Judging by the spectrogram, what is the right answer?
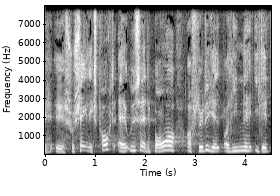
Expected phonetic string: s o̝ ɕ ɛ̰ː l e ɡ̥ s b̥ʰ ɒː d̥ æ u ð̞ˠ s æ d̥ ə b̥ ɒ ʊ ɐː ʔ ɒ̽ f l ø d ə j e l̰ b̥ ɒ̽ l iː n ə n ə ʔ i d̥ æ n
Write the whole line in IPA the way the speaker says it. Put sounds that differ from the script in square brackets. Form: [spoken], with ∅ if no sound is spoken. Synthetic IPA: s o̝ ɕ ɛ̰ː l e ɡ̥ s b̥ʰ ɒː d̥ æ u ð̞ˠ s æ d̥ ə b̥ ɒ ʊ ɐː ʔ ɒ̽ f l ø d ə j e l̰ b̥ ɒ̽ l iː n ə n ə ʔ i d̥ [e] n

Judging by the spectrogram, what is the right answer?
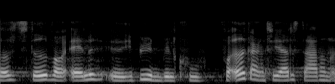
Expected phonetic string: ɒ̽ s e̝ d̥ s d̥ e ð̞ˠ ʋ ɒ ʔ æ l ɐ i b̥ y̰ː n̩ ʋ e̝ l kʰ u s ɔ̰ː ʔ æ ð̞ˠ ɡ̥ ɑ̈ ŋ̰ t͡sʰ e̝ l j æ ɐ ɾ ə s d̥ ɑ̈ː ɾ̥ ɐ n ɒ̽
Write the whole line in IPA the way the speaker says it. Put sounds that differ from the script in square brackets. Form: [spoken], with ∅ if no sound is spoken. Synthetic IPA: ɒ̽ s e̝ d̥ s d̥ e ð̞ˠ ʋ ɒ ʔ æ l [ə] i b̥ y̰ː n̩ ʋ e̝ l kʰ u [f] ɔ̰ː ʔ æ ð̞ˠ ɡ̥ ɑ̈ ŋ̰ t͡sʰ e̝ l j æ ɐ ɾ ə s d̥ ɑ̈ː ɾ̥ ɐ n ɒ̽

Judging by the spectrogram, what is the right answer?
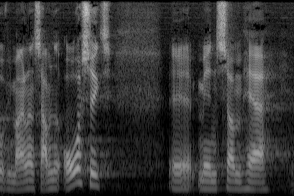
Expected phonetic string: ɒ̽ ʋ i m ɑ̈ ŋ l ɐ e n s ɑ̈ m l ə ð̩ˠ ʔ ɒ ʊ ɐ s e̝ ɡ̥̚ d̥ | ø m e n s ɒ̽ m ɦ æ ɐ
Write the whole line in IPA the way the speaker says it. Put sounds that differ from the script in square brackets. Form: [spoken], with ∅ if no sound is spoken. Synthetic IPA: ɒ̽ ʋ i m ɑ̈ ŋ l ɐ e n s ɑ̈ m l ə ð̩ˠ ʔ ɒ ʊ ɐ s e̝ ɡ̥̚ d̥ | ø m e n s ɒ̽ m ɦ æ ɐ

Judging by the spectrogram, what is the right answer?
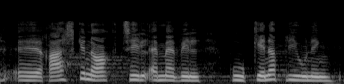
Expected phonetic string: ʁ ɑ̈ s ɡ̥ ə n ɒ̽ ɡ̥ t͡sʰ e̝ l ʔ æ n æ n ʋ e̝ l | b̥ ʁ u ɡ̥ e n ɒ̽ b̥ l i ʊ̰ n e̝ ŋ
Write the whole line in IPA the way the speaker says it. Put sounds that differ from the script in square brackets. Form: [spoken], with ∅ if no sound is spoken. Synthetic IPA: ʁ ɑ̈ s ɡ̥ ə n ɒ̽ ɡ̥ t͡sʰ e̝ l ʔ æ [m] æ n ʋ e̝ l | b̥ ʁ [uː] ɡ̥ e n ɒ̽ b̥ l i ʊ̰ n e̝ ŋ

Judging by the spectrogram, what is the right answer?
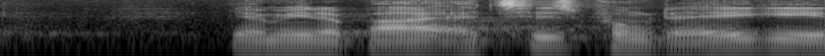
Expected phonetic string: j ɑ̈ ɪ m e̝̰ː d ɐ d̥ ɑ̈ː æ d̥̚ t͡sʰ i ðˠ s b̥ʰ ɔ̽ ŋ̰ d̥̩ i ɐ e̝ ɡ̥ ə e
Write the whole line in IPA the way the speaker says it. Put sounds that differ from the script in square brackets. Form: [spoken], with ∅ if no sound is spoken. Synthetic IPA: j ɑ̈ ɪ m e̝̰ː [n] ɐ [b̥] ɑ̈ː æ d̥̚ t͡sʰ i ðˠ s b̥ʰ ɔ̽ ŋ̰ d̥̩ [æ] ɐ e̝ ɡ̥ ə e

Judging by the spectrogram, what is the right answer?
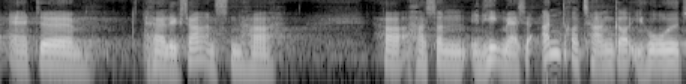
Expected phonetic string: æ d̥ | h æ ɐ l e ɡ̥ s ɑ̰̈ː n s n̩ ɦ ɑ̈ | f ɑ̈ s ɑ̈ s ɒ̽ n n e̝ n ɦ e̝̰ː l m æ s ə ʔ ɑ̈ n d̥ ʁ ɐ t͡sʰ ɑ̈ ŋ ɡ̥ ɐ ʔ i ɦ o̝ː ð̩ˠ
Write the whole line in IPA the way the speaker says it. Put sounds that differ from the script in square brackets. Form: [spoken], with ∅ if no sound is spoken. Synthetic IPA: æ d̥ | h æ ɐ l e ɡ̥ s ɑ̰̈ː n s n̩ ɦ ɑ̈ | [h] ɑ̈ [h] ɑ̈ s ɒ̽ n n e̝ n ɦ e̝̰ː l m æ s ə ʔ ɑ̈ n d̥ ʁ ɐ t͡sʰ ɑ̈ ŋ ɡ̥ ɐ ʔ i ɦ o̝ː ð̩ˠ

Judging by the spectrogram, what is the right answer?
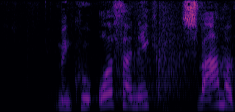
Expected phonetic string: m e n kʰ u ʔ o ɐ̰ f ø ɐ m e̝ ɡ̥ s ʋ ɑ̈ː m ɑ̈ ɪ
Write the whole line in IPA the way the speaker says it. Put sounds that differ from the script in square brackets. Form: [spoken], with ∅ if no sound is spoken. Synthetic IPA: m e n kʰ u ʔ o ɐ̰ f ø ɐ [n] e̝ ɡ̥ s ʋ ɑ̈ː m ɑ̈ ɪ

